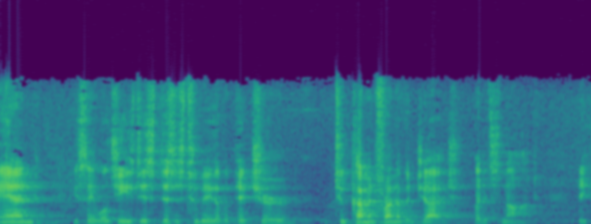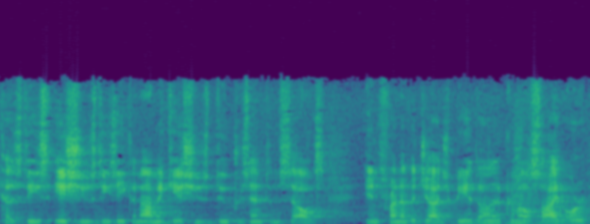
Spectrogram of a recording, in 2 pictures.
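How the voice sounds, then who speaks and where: A man with a fairly low voice speaks at a fairly quick pace amid audible room echo. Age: 60s. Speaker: judicial candidate, lawyer. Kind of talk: candidate forum closing statement. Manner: halting, repeats words.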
